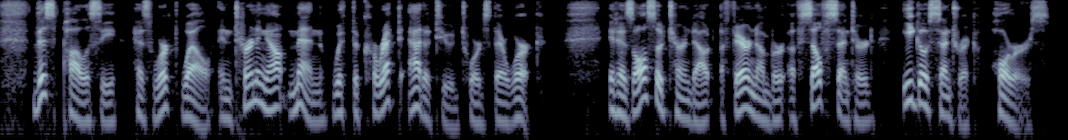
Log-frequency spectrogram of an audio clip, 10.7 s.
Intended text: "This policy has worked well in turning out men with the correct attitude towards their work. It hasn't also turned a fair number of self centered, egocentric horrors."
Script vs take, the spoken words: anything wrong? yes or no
yes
